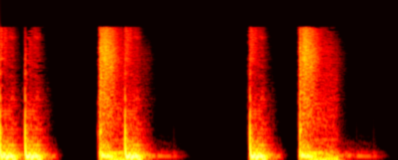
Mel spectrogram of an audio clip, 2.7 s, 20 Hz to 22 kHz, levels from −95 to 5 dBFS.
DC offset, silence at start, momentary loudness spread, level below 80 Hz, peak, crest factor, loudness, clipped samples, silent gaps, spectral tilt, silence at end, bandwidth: under 0.1%; 0 s; 9 LU; -24 dBFS; -2 dBFS; 12 dB; -15 LUFS; under 0.1%; 0.42-0.65 s, 1.29-1.65 s, 1.92-1.98 s; -5.5 dB/octave; 0.4 s; 11.5 kHz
